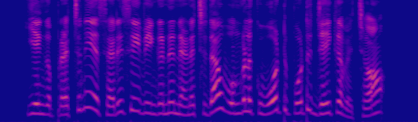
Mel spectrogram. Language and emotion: Tamil, angry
